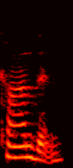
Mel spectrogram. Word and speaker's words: Condon: Condon.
